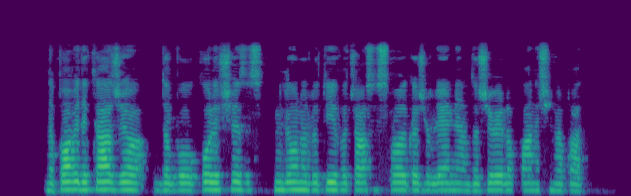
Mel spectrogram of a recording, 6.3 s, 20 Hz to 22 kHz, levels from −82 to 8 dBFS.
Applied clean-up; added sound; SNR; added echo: neural mask model Resemble Enhance denoiser.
